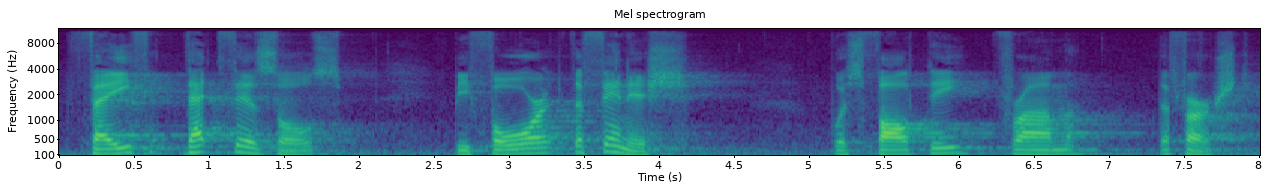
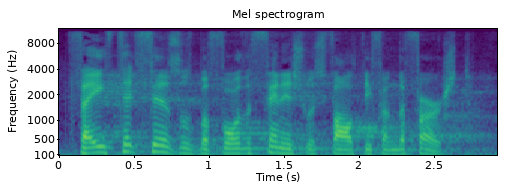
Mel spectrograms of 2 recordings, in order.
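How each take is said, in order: First: It is said more slowly. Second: It is said at normal speed.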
